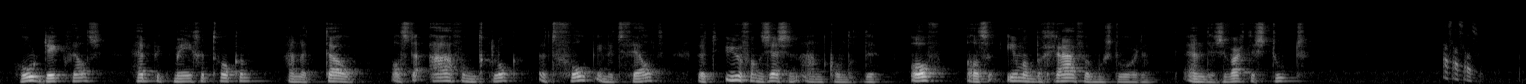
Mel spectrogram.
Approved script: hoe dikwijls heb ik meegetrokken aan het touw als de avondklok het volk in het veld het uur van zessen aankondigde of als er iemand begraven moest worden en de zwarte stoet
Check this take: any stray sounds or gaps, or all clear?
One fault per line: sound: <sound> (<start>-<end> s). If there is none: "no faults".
sound: chirp (14.4-14.9 s)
